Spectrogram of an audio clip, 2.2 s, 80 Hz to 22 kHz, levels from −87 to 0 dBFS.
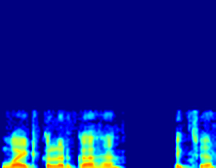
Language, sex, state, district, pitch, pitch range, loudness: Hindi, male, Bihar, Saharsa, 115 Hz, 115-125 Hz, -27 LUFS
